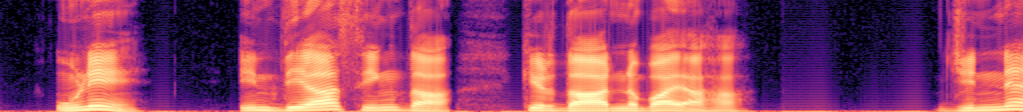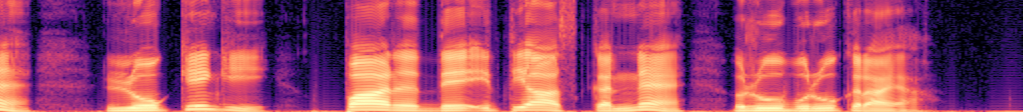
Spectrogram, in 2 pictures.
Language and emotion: Dogri, neutral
